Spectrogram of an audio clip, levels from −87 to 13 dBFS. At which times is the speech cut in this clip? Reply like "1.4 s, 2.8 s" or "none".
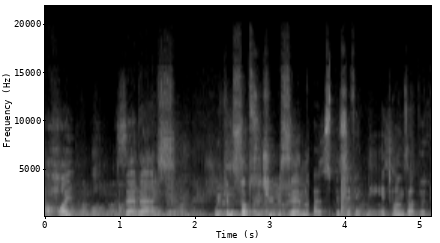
3.5 s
